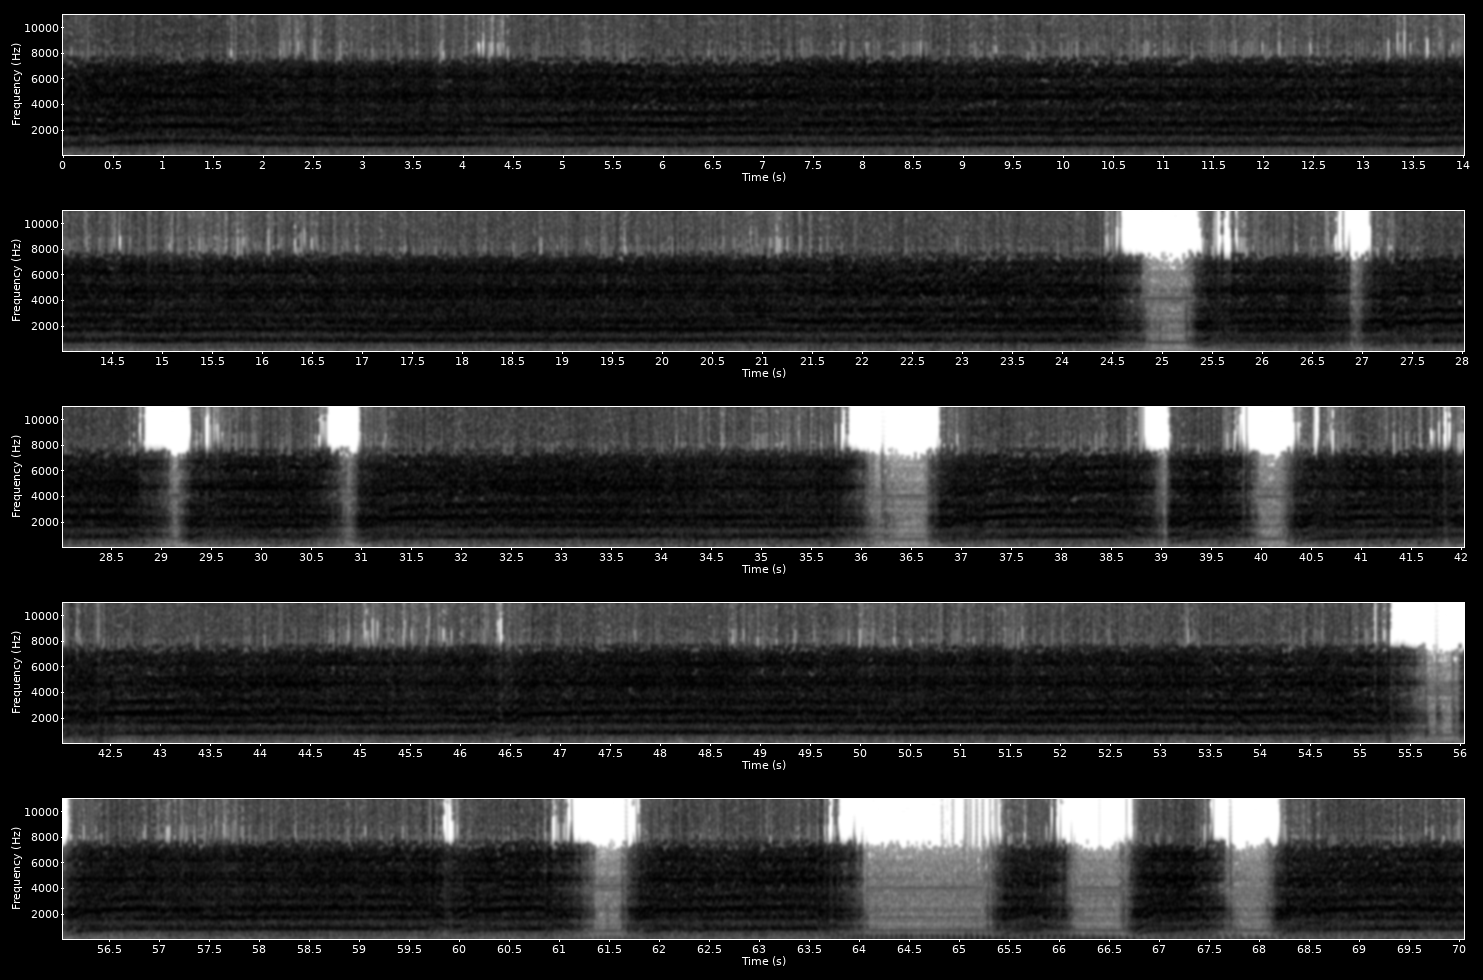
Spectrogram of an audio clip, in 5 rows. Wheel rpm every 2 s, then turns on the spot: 280, 220, 220, 220, 230, 230, 230, 220, 220, 210, 220, 210, 100, 160, 140, 150, 210, 190, 110, 140, 160, 200, 220, 210, 230, 220, 230, 170, 180, 220, 120, 180, 30, 70, 170.
66-68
